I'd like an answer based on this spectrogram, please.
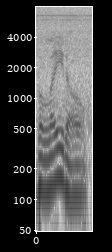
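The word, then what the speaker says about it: Volodo: Volado, V-O-L-O-D-O. V-O-L-O-D-O. But they're pronouncing it like Volado.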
